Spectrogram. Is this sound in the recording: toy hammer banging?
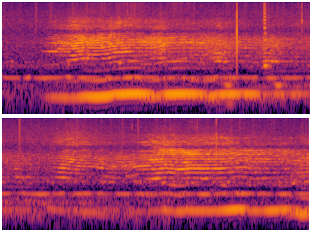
no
